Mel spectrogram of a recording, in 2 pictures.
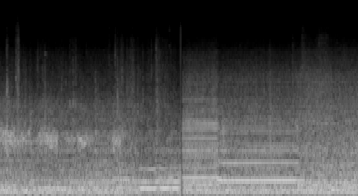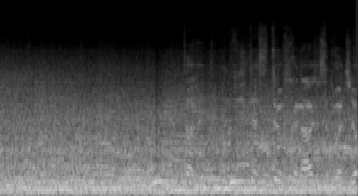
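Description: A car on a race circuit, driven by a paraplegic driver, runs with a steady, loud engine drone from inside the cabin, while someone talks over it.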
